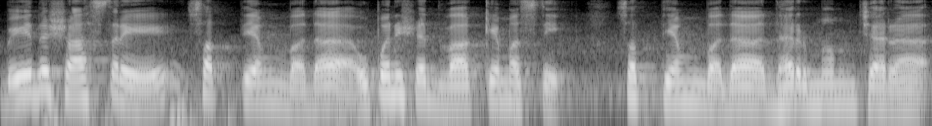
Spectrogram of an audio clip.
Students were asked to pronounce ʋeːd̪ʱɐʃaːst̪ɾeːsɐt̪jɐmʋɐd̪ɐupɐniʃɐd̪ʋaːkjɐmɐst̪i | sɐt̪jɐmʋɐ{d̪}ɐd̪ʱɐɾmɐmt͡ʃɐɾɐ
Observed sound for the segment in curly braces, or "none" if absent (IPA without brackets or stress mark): d̪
